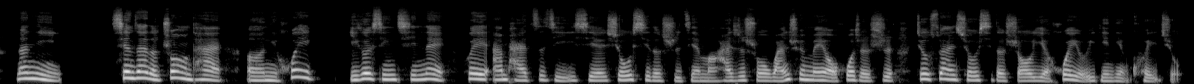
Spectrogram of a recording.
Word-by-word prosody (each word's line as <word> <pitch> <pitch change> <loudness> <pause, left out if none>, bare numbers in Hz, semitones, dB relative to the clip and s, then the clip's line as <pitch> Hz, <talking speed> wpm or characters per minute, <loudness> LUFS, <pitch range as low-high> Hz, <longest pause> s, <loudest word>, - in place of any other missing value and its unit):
那 265 +2 +3
你 225 -10 +3 0.5
现 300 -1 +6
在 295 -1 +6
的 235 -5 +4
状 270 +4 +4
态， 220 -5 0 0.2
呃， 185 -1 0
你 185 -2 +1
会 310 - -1 0.3
一 205 0 +1
个 260 +3 +7
星 230 -2 +2
期 220 0 -2
内， 225 -4 +1
会 250 -2 +4
安 215 0 0
排 185 -5 -2
自 185 +4 -7
己 180 -4 -6
一 185 - -7
些 185 -1 -2
休 200 +2 0
息 210 -1 -2
的 175 -1 -3
时 165 -1 -8
间 160 +1 -6
吗？ 155 -1 -5
还 170 +1 -4
是 185 +2 -4
说 180 -3 -2
完 165 +6 0
全 235 -1 0
没 200 -2 +2
有， 165 -5 +3
或 205 +6 +1
者 170 -4 -3
是 170 +2 -6 0.2
就 250 - +2
算 240 -1 +1
休 205 -2 -2
息 200 +1 -3
的 175 -2 -1
时 165 0 -6
候 170 0 0
也 170 - -2
会 230 -2 0
有 170 - -2
一 - - -4
点 165 -2 -5
点 155 -2 -6
愧 - - -7
疚？ - - -12
200 Hz, 265 characters per minute, -21 LUFS, 175-230 Hz, 0.5 s, 个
